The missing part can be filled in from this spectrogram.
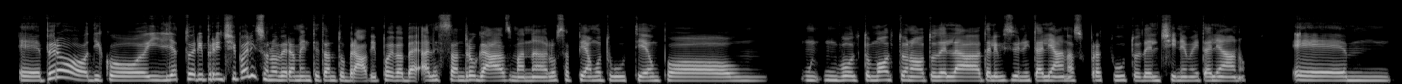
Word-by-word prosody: E 185 -1 0
però 280 - +3
dico, 190 -1 +1
i 190 +1 0
gli 210 - +1
attori 235 +1 0
principali 260 - +1
sono 210 -8 +1
veramente 190 0 0
tanto 185 -1 -1
bravi. 170 0 +1
Poi 200 0 0
vabbè, 180 -1 +1
Alessandro 190 0 0
Gasman, 175 -2 +1
lo 185 - 0
sappiamo 190 -1 -1
tutti, 185 0 -3
è - - +3
un 180 0 -3
po' 175 -1 +1
un 175 0 -8 0.4
un 190 -1 -4
un 200 -1 -1
volto 195 0 -1
molto 200 +1 0
noto 180 0 0
della 180 -1 +3
televisione 185 +1 -1
italiana, 180 -1 +1
soprattutto 190 0 -4
del 180 0 -1
cinema 180 -1 0
italiano. 180 -1 0 0.4
Ehm, 185 -2 0
185 Hz, 150 wpm, -23 LUFS, 180-195 Hz, 0.4 s, però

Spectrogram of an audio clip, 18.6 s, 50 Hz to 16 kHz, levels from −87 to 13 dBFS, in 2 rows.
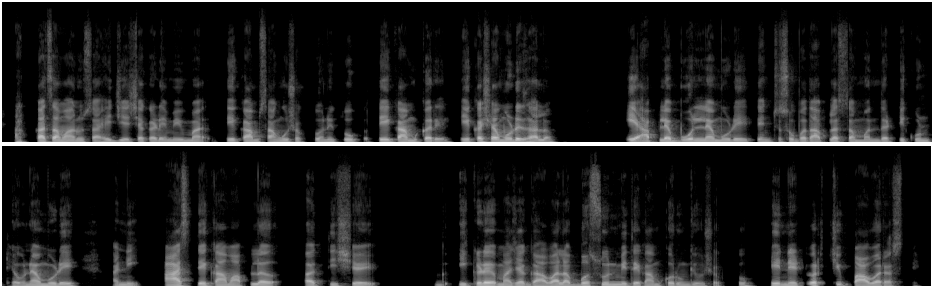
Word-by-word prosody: हक्काचा 120 +3 +4
माणूस 110 -2 -1
आहे 105 +3 -1
ज्याच्याकडे 110 0 -3
मी 115 0 -4
मा 110 -2 -2 0.3
ते 110 - +1
काम 110 0 +2
सांगू 100 +3 -1
शकतो 115 0 -8
आणि 115 0 -4
तो 120 - +1 0.3
ते 130 0 +5
काम 130 +2 +4
करेल. 90 -1 +1
हे 115 - +2
कशामुळे 150 +4 +5
झालं? 115 -2 +2 0.8
हे - - +7
आपल्या 125 0 +4
बोलण्यामुळे, 110 +1 +1
त्यांच्यासोबत 105 +2 -4
आपला 105 +2 0
संबंध 105 -1 -4
टिकून 110 +1 -4
ठेवण्यामुळे 120 +4 0 0.4
आणि 120 +4 -3 0.4
आज 125 0 +5
ते 125 - +5
काम 115 -2 +1
आपलं 115 +2 +1 0.4
अतिशय 115 +2 -2 0.7
ग - - -15
इकडे 120 +2 +5
माझ्या 110 0 0
गावाला 105 +3 +3
बसून 110 +6 -1
मी 130 -1 0
ते 120 - +2
काम 110 -1 -4
करून 105 0 -3
घेऊ 100 -1 -7
शकतो. 115 +4 -12 0.2
हे 130 - +4
नेटवर्कची 120 +1 0
पॉवर 105 0 +4
असते. - - -10
115 Hz, 150 wpm, -25 LUFS, 105-120 Hz, 0.8 s, हे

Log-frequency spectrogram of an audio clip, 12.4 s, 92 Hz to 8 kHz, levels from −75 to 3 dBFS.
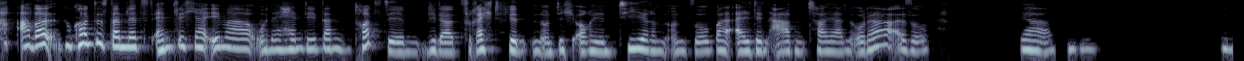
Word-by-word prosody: Aber 295 +3 +7
du 285 - 0
konntest 330 +1 +4
dann 265 -1 +8
letztendlich 255 0 +1
ja 260 - +3
immer 235 -1 +1
ohne 210 +2 -3
Handy 225 +1 -2
dann 230 -2 -3
trotzdem 190 - -1
wieder 180 -3 -2
zurechtfinden 205 -2 0
und 180 +3 -7
dich 210 - -6
orientieren 195 +2 -1
und 190 -1 -10
so 190 0 -5
bei 210 +1 -2
all 190 +1 +1
den 195 -1 -3
Abenteuern, 190 0 -5
oder? 240 +11 0
Also 200 -1 -5 0.9
ja, 205 -4 -2 0.2
mhm. 220 0 -11 1.2
Hm. 230 -2 -6
210 Hz, 130 wpm, -22 LUFS, 190-235 Hz, 1.2 s, dann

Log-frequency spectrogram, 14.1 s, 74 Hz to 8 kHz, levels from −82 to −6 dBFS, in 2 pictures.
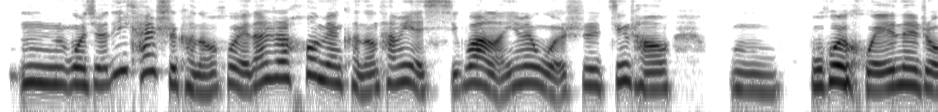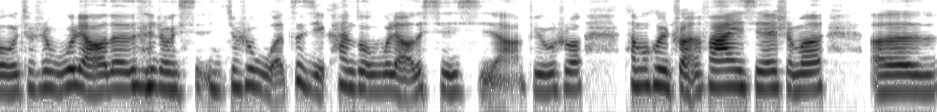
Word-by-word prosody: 嗯， 245 -2 -1
我 240 0 +3
觉 230 0 -3
得 - - -5
一 415 - +1
开 390 0 0
始 245 -11 -2
可 220 -3 -4
能 170 +2 -2
会， 210 -3 -2
但 245 +8 0
是 305 0 +3
后 350 +4 0
面 270 -5 +1
可 235 - -7
能 175 +2 -2
他 240 +3 -3
们 260 - -1
也 255 - -1
习 180 0 -8
惯 240 +3 +7
了。 160 - -1
因 230 - -5
为 250 - 0
我 200 -8 -1
是 225 +5 -5
经 260 +6 -2
常， 200 -5 +1 0.4
嗯， 185 -2 -8 0.2
不 220 - 0
会 265 +1 +7
回 200 -4 0
那 230 -1 +2
种 180 -4 +1
就 200 +2 -9
是 200 +1 -5
无 205 +2 0
聊 200 -5 +4
的 200 +2 -1
那 215 0 +1
种 200 -2 -2
信 175 -1 -13
就 210 +3 -6
是 230 - -3
我 200 -6 -4
自 270 -3 -4
己 180 - -6
看 225 -3 -3
作 200 -1 -2
无 180 +1 -4
聊 185 - +1
的 175 - -3
信 185 -2 -6
息 170 -2 -12
啊。 - - -5
比 185 - -8
如 180 +1 -3
说 195 0 -3 0.3
他 - - -3
们 220 - -2
会 225 -1 +3
转 180 -1 +2
发 210 +1 +9
一 215 - +1
些 205 -1 -1
什 200 -2 -5
么， 190 +2 +3 0.3
呃， 175 0 +2
205 Hz, 290 characters per minute, -22 LUFS, 185-235 Hz, 0.4 s, 发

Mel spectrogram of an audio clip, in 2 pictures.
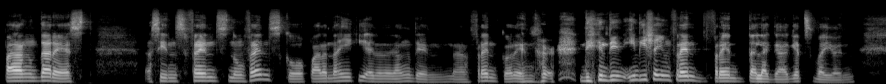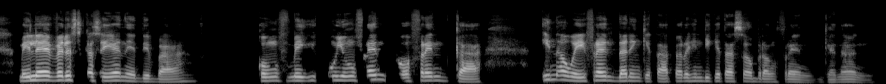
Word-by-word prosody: parang 165 +1 +4
the 180 - +8
rest 140 -4 +2 0.5
since 150 -2 +1
friends 170 -2 +4
nung 150 -2 -7
friends 220 +8 0
ko 125 -1 -8
parang 140 0 -4
nakiki-ano 165 -3 -5
na - - -7
lang 140 +3 -9
din 120 -2 -11
na 115 0 -13
friend 160 +5 -4
ko 130 +1 -7
rin 135 0 -4
or 165 - -3 0.3
hindi 165 +1 +2
hindi 205 -1 +5 0.2
hindi 210 - 0
siya 230 0 +5
yung 205 -2 -6
friend 195 -7 +5
friend 150 -2 -1
talaga 125 -4 -1
gets 145 +3 -2
ba 115 -4 -6
yun? 105 +2 -13 0.6
May 170 - +6
levels 195 0 +7
kasi 180 -1 +1
yan, 185 -1 +1
eh, - - -2
'di 140 0 -5
ba? 120 +1 -5 0.8
Kung 170 +1 -2
may 175 0 -2
kung 195 - -4
yung 190 0 0
friend 220 +2 0
ko, 155 - -5
friend 185 +2 -1
ka 120 0 -2 0.6
in 220 -1 -2
a 210 - +2
way 170 -4 +5
friend 190 -3 +3
na 165 - +1
rin 170 -1 -4
kita 140 -3 -7
pero 155 +1 -6
hindi 160 0 -8
kita 150 -2 -5
sobrang 135 -4 -2
friend, 115 -5 -11
gano'n. 110 -2 -13
155 Hz, 195 wpm, -22 LUFS, 130-180 Hz, 0.8 s, the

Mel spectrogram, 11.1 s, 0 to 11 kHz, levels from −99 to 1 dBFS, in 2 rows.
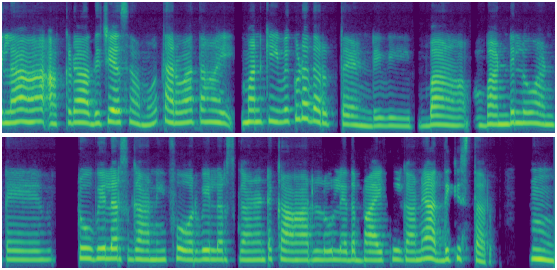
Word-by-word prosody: ఇలా 270 +1 +3 0.4
అక్కడ 275 +3 -4
అది 255 0 0
చేసాము. 280 -6 +3 0.2
తర్వాత 280 +1 +2 0.2
ఈ - - -4 0.2
మనకి 295 +1 +2
ఇవి 300 - -1
కూడా 375 +1 +3
దొరుకుతాయండి 230 -8 -2
ఇవి, 195 0 -5 0.3
బ - - +5 0.6
బండిలు 255 +3 +2
అంటే 225 0 -3 0.7
టూ 260 - +4
వీలర్స్ 250 -1 +2
గానీ 225 0 -1
ఫోర్ 225 -3 +1
వీలర్స్ 230 0 -1
గానీ 220 0 -1
అంటే 240 +2 -4
కార్లు 215 0 0
లేదా 215 0 -2
బైక్లు 210 +2 0
కానీ 215 +4 0
అద్దెకిస్తారు. 225 -4 -3 0.4
హ్మ్, 225 -4 +4
230 Hz, 145 wpm, -20 LUFS, 220-260 Hz, 0.7 s, బ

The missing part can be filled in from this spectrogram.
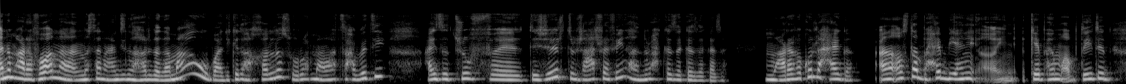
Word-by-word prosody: أنا 275 +6 +8
معرّفاه، 260 -1 +5
أنا 255 -9 +3
مثلًا 225 +4 +1
عَندي 220 +2 +2
النهارده 210 -1 +3
جامعة، 210 - +2 0.2
وبعد 200 - -1
كده 235 +3 -2
هاخلّص 235 +10 -2
وأروّح 235 +3 -3
مع 235 -4 +1
واحدة 230 +2 -4
صاحبتي، 260 +10 -1 0.4
عايزة 245 +1 +2
تشوف 250 0 -4 0.3
تيشيرت 265 +9 -1
مش 235 -3 -2
عارفة 245 +4 -2
فين، 290 +8 -4
هنروح 235 +2 -1
كذا، 240 -3 -3
كذا، 200 -3 -5
كذا، 180 0 -11 0.4
معرّفاه 220 +3 +3
كل 340 +4 0
حاجة، 235 -9 -2 0.2
أنا 250 +3 +4
أصلًا 295 +4 +2
باحب 260 +1 +1
يعني، 260 +1 +2
آآ 90 - -7 0.2
give - - +5
him 240 +2 +1
updated، 240 +3 -1
240 Hz, 185 wpm, -24 LUFS, 215-260 Hz, 0.4 s, أنا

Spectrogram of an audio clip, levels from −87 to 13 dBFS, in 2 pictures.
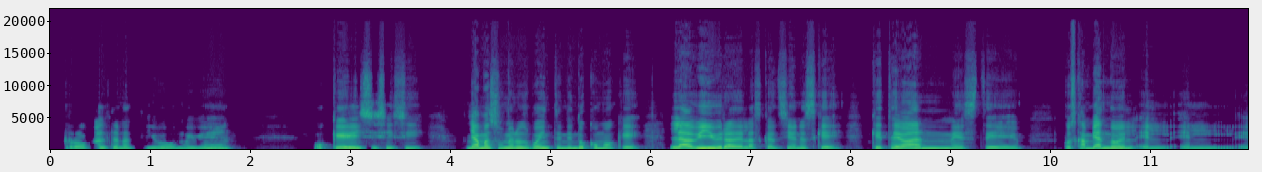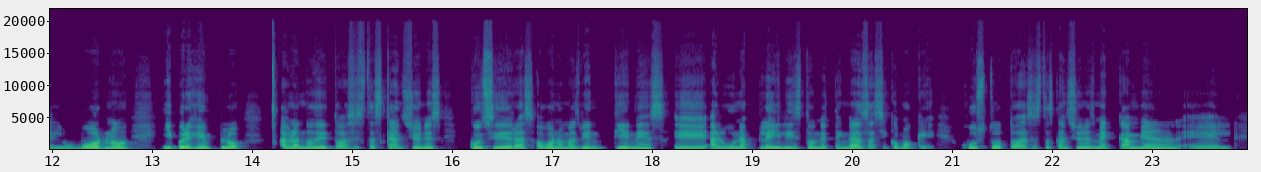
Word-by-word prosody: ¿Rock 105 0 -4
alternativo? 120 - -3
Muy 125 -10 -5
bien. 125 +5 -3 0.8
Okey, 150 +3 +4
sí, 145 +2 -4
sí, 145 0 -4
sí. 135 -2 -7 0.4
Ya, 130 0 +6
más 150 +2 +4
o - - 0
menos, 155 0 +4
voy 145 +1 +3
entendiendo 135 0 +1
como 130 -6 -1
que 105 -1 -3 0.2
la 115 -1 +7
vibra 140 -2 +9
de 110 -1 +3
las 105 -1 -3
canciones 115 +2 -4
que 110 -2 -3 0.2
que 135 - 0
te 130 0 +3
van, 130 +1 +4
este, 105 -2 -4 0.4
pues, - - -4
cambiando 120 +6 +4
el 125 -4 -1
el 110 +1 -6
el 110 -2 -8
el 110 0 -9
humor, 130 +5 +2
¿no? 145 +9 +1 0.3
Y, 160 - 0
por 160 0 +6
ejemplo, 160 -4 +1 0.3
hablando 155 +9 +1
de 155 -5 +2
todas 145 +3 -4
estas 180 +2 -9
canciones, 145 +8 -2 0.2
¿consideras 165 +5 +1
o, 140 - -2
bueno, 145 -1 +1
más 130 +1 -2
bien, 125 -7 -3
tienes, 220 +8 -1
eh, 130 -1 -1
alguna 145 +8 -2
playlist 190 +10 -1
donde 130 -7 -1
tengas 145 +6 -1
así 135 - -9
como 140 -2 -4
que - - -12 0.2
justo 200 -1 -3
todas 180 -1 -3
estas 180 -1 -11
canciones 160 +4 -3
me 120 -8 -3
cambian 135 +1 -1
el 105 -2 -7
135 Hz, 160 wpm, -23 LUFS, 120-155 Hz, 0.8 s, vibra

